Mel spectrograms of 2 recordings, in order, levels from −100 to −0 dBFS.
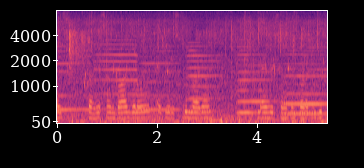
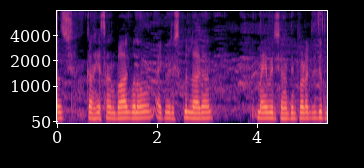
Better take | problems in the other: second | background sound (Bird + Bowed string instrument); 1 dB above the speech

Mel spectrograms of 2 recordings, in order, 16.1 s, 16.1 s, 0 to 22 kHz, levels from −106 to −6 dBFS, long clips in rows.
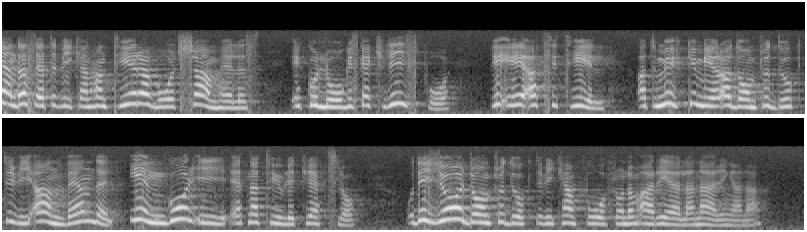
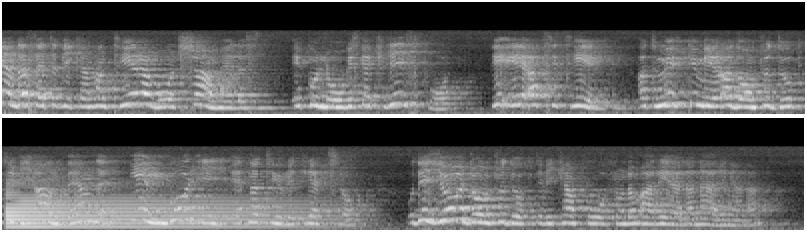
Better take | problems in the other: first | background sound (Keyboard (musical)); 1 dB below the speech // room echo; dies away in 1 s

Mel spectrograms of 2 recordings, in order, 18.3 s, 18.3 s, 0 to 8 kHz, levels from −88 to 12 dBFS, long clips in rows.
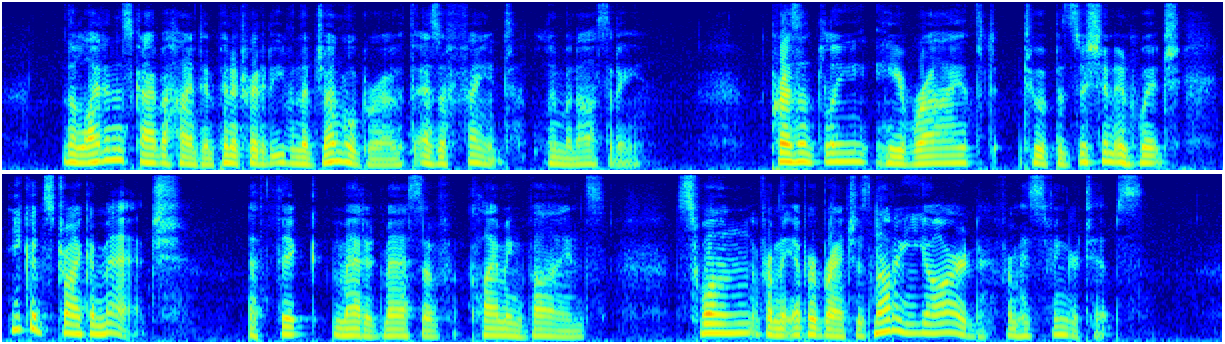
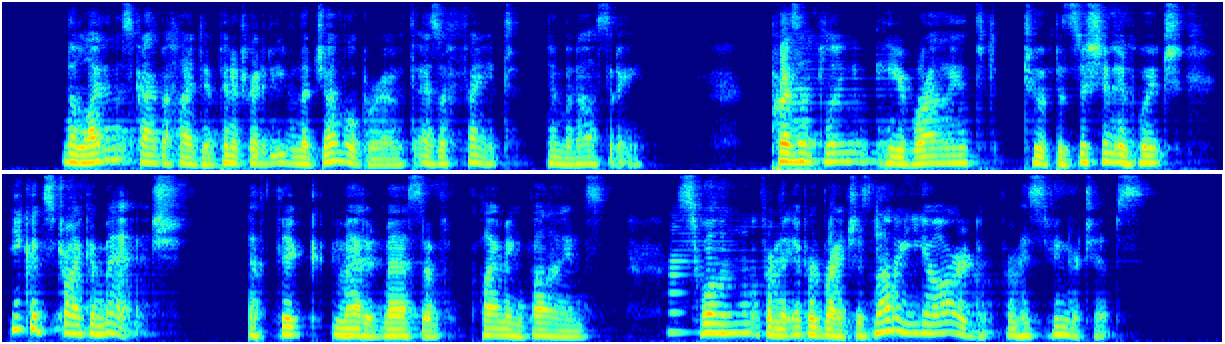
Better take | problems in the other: first | noise reduction (neural mask model DeepFilterNet 3)

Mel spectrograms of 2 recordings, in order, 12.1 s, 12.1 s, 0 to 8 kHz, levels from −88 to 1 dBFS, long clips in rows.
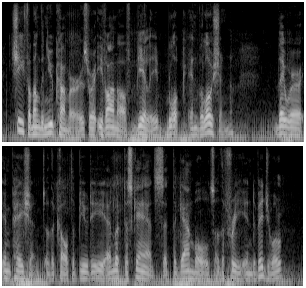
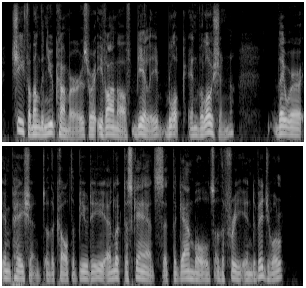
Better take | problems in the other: second | background sound (Purr); 7 dB below the speech

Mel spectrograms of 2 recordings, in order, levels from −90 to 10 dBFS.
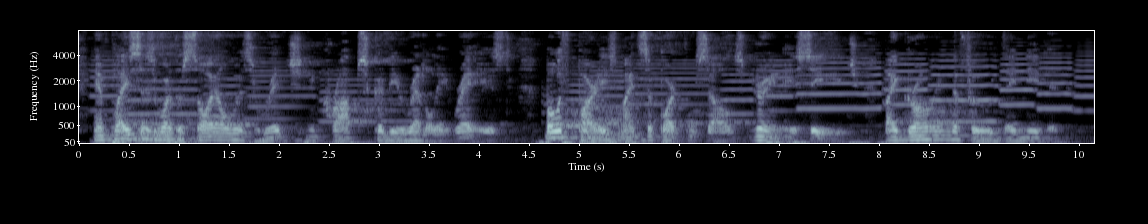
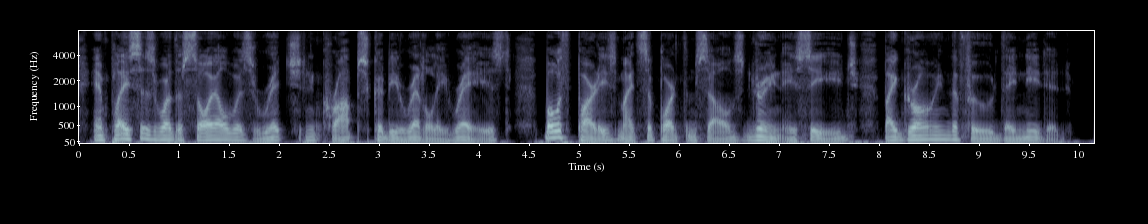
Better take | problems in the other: second | noise reduction (classical method WPE with log-MMSE)

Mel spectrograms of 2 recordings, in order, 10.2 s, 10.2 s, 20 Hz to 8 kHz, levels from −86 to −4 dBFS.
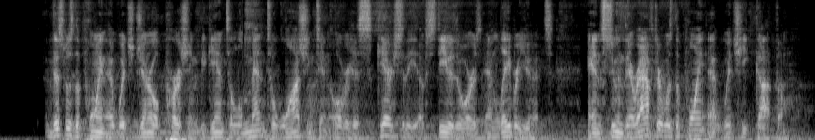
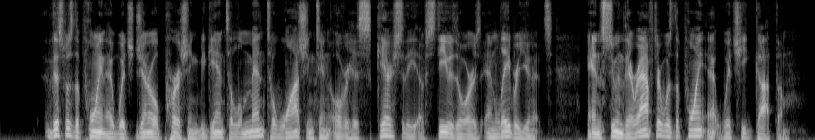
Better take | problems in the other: second | noise reduction (neural separator model SepFormer DNS4)

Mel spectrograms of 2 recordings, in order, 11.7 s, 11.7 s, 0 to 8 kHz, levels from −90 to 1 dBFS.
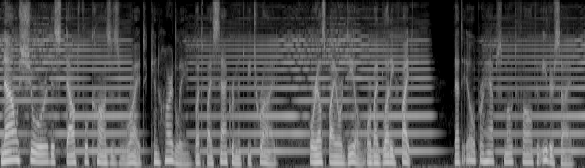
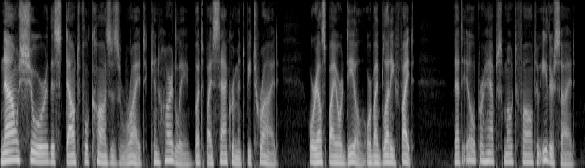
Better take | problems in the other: second | background sound (Bowed string instrument); 8 dB below the speech

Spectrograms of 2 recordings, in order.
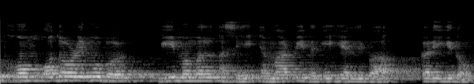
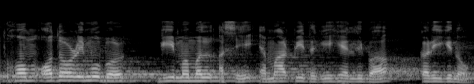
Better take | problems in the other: second | room echo; dies away in 0.7 s

